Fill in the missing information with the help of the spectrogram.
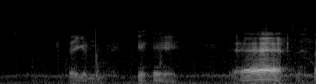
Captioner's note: chuckles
